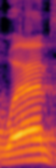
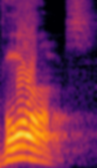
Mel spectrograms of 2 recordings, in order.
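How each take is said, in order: First: It is said like the English word for earthworms. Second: It is said the German way, as the city name. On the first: The animals. "Not worms" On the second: The city in Germany. "The place in Germany is called Worms"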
